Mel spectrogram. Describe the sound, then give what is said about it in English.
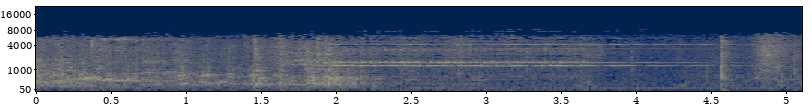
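A telephone rings with a steady, bright electronic trill, its tones holding level for several seconds, with some faint background rustle and a couple of soft clicks near the end. “Oh, why would someone call at a time like this?”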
